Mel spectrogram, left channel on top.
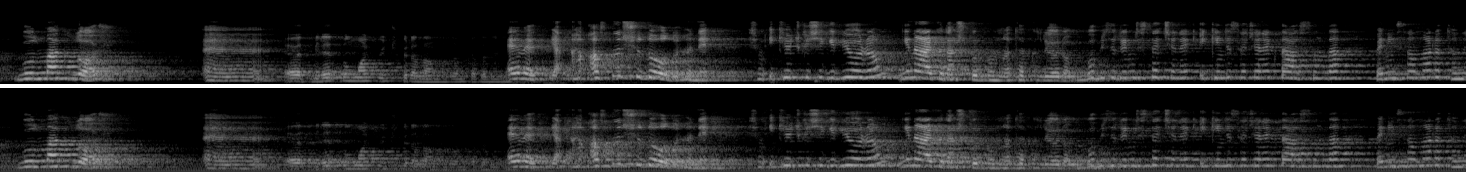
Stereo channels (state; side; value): noise; right; hum, 22 dB below the sound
